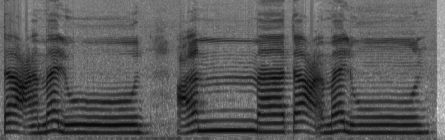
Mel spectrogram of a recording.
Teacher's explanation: میم کا غنہ ادا کر لیں کیونکہ میم کے اوپر شد ہے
